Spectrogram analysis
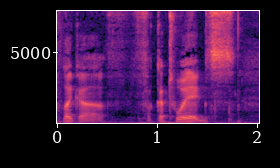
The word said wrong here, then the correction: FKA Twigs: FKA Twigs? – Yeah.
